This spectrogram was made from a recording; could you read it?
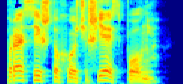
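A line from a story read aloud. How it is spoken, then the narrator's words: Hollow, muffled voice. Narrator (Russian): глухо проговорил незнакомец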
